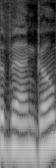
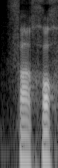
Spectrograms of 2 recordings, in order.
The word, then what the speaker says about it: Van Gogh: It is not the Van Gogh Museum. I'm sorry. I'm going to let my next guest pronounce it. It is the... – Van Gogh Museum.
